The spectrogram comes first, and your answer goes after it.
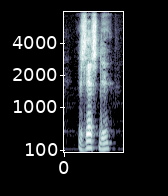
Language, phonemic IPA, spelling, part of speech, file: Dutch, /ˈzɛzdə/, 6e, adjective, Nl-6e.ogg
- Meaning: abbreviation of zesde (“sixth”); 6th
